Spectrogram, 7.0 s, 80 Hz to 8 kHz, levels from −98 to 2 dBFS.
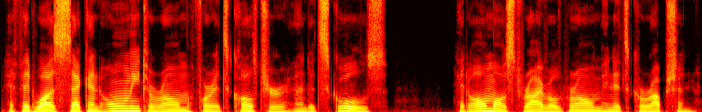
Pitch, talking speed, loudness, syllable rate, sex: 140 Hz, 170 wpm, -17 LUFS, 4.7 syllables/s, male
